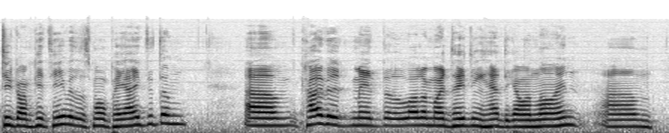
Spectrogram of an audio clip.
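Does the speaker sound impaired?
Yes: cerebral palsy; uses wheelchair.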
